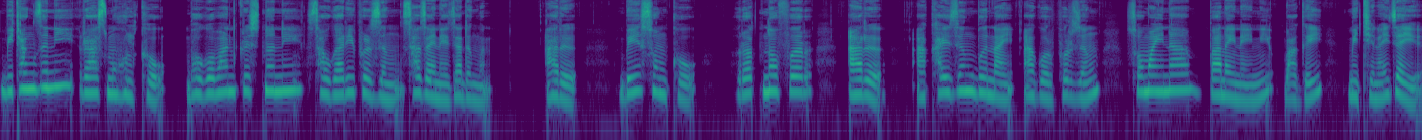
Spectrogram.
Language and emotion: Bodo, neutral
